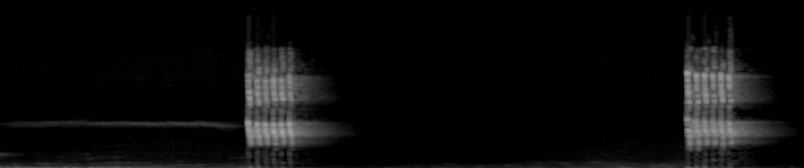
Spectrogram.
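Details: Cililin, favoured as a master voice for training songbirds; two sharp, very high bursts of about six rapid pulses, some four seconds apart, after a thin steady whistle and low background rumble.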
